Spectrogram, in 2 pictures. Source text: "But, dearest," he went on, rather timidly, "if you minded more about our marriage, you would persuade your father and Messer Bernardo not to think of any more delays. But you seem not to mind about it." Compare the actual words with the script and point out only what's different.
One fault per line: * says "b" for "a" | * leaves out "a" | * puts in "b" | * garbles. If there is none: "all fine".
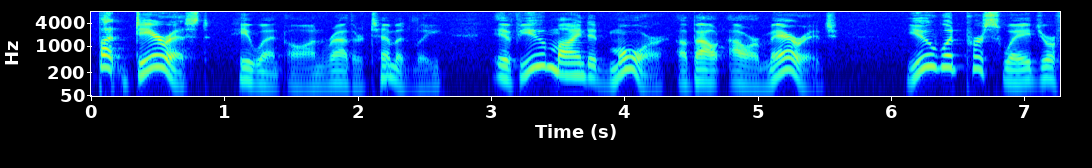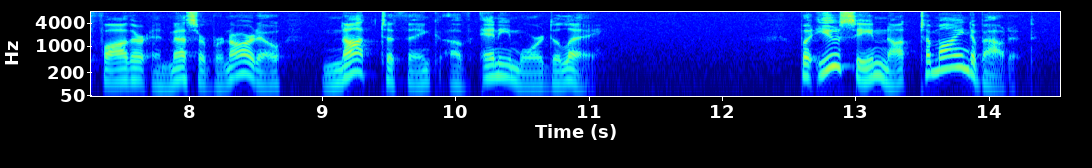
* says "delay" for "delays"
